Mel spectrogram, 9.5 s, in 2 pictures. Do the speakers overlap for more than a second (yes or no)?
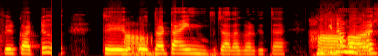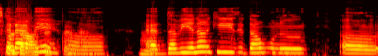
yes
